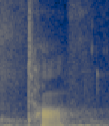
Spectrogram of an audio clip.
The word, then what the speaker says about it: Thoth: And I've usually heard it pronounced with a hard T at the end.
